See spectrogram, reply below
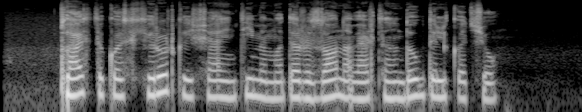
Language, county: Lithuanian, Vilnius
